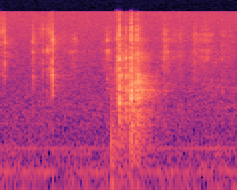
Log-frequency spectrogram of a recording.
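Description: Scissors make a quick, quiet snip through paper for a scrapbook album, a single short cut in an otherwise calm indoor room.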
